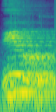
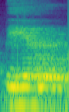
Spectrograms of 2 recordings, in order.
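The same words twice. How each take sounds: First: "Biru" with an extra u added at the end; wrong pronunciation. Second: "bir" closed crisply on the r with no vowel after; correct pronunciation. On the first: Teacher showing students the mistaken "Biru" ending. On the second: Teacher showing students the correct "bir" ending. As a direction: stop cleanly on the r in "bir". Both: Shown as a demonstration. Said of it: "ulah biru".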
